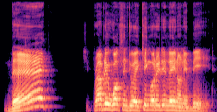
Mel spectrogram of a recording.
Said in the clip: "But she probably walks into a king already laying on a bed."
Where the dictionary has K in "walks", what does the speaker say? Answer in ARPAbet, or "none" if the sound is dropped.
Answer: K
